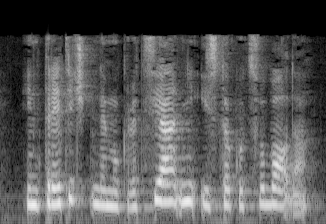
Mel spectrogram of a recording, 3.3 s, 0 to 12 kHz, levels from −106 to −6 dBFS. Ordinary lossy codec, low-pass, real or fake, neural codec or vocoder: AAC, 32 kbps; 7.2 kHz; real; none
